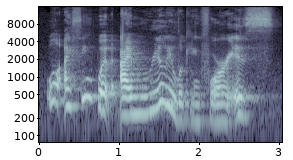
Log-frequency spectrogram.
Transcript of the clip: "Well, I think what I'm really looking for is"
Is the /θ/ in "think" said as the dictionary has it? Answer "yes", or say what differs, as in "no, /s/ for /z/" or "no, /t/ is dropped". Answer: yes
